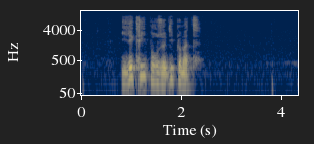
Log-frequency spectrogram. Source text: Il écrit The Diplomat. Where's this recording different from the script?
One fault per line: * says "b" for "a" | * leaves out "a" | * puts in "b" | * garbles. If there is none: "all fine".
* puts in "pour"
